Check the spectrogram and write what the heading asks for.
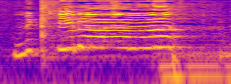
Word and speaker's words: Naketa: And sometimes I can't even say my name right because I'm like so excited and it comes off like Naketa, and it didn't sound right at all.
